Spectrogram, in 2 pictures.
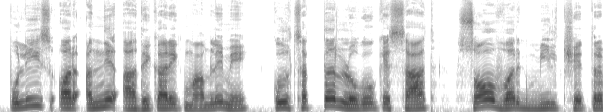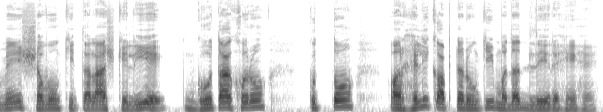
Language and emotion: Hindi, neutral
